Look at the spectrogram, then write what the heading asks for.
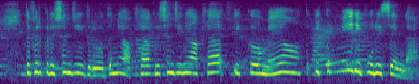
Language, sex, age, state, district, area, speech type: Dogri, female, 45-60, Jammu and Kashmir, Jammu, urban, spontaneous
